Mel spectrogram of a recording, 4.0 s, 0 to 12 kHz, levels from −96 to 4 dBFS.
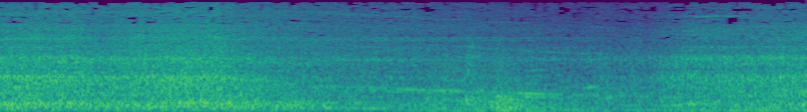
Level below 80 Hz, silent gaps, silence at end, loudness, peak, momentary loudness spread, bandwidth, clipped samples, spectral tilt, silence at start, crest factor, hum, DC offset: -40 dBFS; none; 0 s; -25 LUFS; -8 dBFS; 11 LU; 11.5 kHz; under 0.1%; -4.5 dB/octave; 0 s; 18 dB; none; under 0.1%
